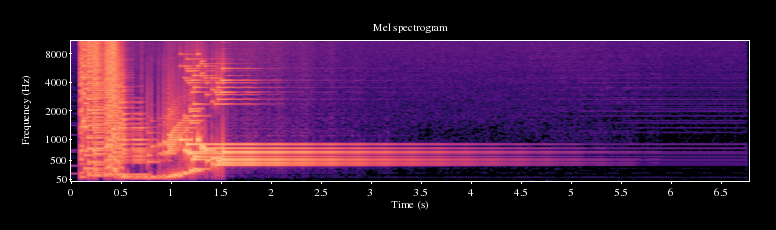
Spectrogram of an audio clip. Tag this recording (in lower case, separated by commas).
keyboard (musical), music, musical instrument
